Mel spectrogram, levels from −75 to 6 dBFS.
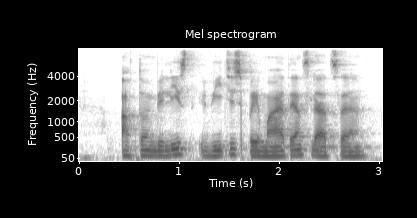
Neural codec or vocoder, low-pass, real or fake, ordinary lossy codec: none; none; real; none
